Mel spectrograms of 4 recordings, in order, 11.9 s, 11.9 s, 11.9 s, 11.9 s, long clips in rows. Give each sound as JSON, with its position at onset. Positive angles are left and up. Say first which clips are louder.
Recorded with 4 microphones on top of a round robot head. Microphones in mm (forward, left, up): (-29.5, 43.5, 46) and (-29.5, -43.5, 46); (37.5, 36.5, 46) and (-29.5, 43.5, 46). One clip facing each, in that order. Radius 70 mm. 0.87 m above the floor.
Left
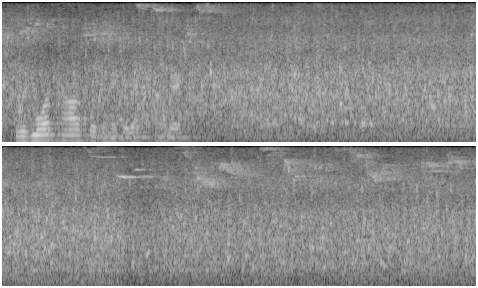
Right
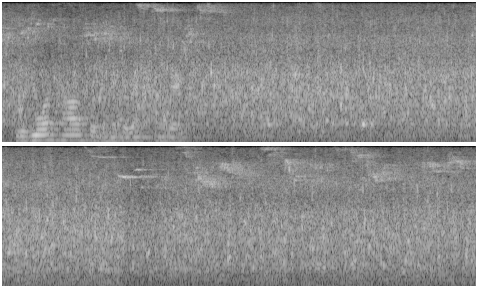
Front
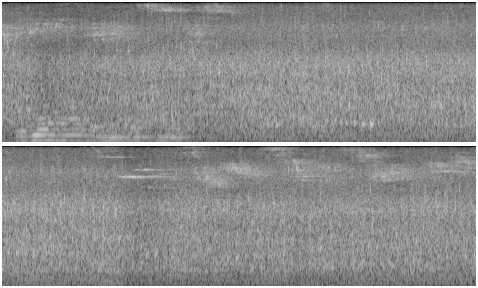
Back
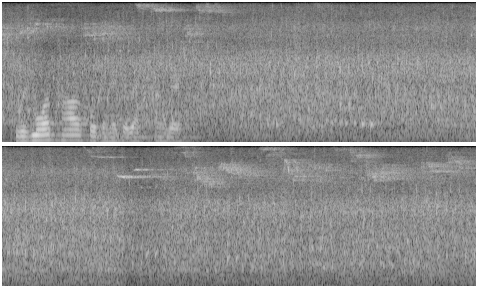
{"t": 0.2, "sound": "a man speaking", "louder": "left 5 dB, back 8 dB", "azimuth_deg": 150, "distance_m": 1.2}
